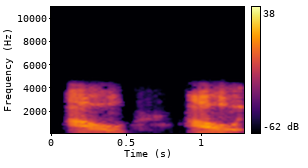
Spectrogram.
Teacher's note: the vowels and then there's the the ow ow is again it is a sliding sound like this between the A and the U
